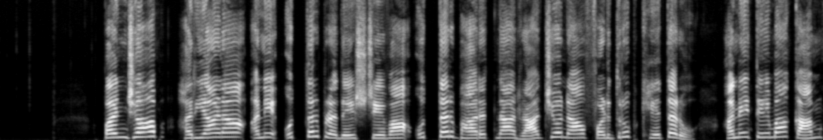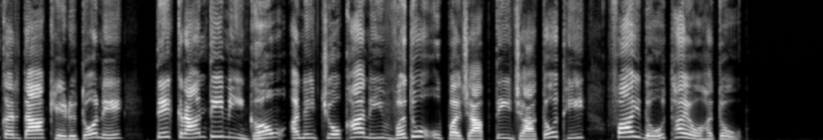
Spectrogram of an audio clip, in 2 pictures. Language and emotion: Gujarati, neutral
